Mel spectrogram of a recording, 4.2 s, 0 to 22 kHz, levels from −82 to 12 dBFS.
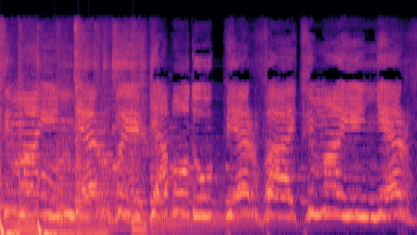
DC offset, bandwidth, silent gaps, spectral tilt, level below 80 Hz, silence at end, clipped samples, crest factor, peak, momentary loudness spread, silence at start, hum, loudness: under 0.1%; 16.5 kHz; none; -4 dB/octave; -24 dBFS; 0 s; under 0.1%; 12 dB; 0 dBFS; 3 LU; 0 s; none; -12 LUFS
